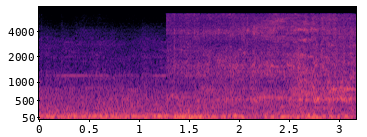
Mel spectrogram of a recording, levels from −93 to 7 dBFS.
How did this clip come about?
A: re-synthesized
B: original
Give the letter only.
A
